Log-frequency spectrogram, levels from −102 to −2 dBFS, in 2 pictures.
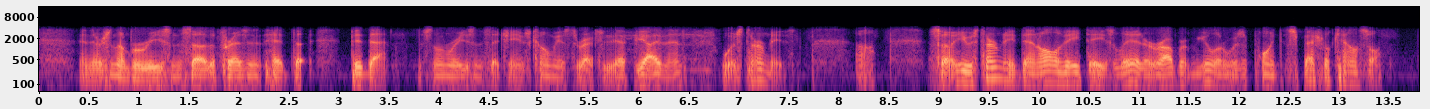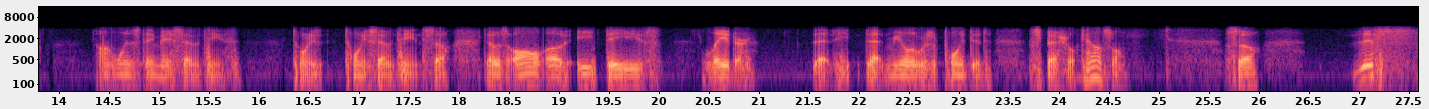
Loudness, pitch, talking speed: -25 LUFS, 115 Hz, 150 wpm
